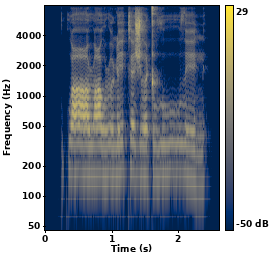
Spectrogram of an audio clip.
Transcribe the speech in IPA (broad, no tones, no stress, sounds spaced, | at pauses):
kʷ ɑː ɹ ɑ o̯ ɹ ɵ ɳ e k ɛ ʒ əː ʈ u ð uː ð e n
